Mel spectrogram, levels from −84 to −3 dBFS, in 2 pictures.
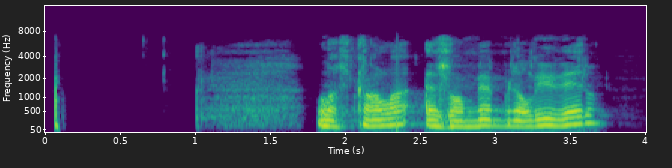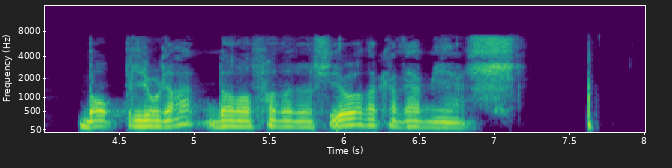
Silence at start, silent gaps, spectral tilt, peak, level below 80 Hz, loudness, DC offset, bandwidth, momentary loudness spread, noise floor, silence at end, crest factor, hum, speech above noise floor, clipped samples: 0.05 s; none; -6 dB/octave; -2 dBFS; -50 dBFS; -17 LUFS; under 0.1%; 7.4 kHz; 14 LU; -88 dBFS; 0.35 s; 16 dB; none; 72 dB; under 0.1%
